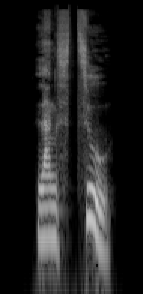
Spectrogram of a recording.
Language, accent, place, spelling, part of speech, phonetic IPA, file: German, Germany, Berlin, langst zu, verb, [ˌlaŋst ˈt͡suː], De-langst zu.ogg
- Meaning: second-person singular present of zulangen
